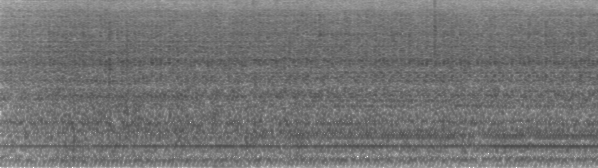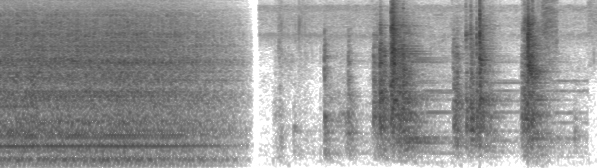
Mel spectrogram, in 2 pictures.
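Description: A tractor engine idling at a building site, a steady loud low rumble with a constant hum that cuts off abruptly, followed by a few separate clanks and knocks.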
